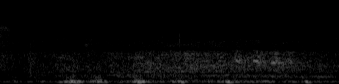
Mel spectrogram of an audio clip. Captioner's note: laughter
